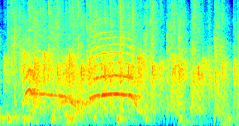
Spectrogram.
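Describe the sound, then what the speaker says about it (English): A crowd applauds a comedian taking the stage at a roast battle comedy show, brief clapping under a loud announcer's voice. "start clapping right now for one of the best"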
